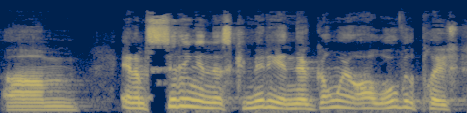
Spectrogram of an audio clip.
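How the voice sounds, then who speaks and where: This conference speaker is a Boston-accented man from New England, presenting in a conference room with a candid, storytelling style full of repeated and restarted words. He speaks brisk and sing-song in a high, fairly bright voice with vocal fry.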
